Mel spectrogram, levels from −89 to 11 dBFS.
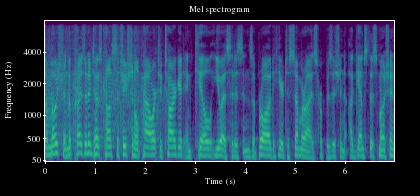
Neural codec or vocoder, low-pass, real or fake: codec, 16 kHz, 4 kbps, FunCodec, trained on LibriTTS, 50 frames a second; 7.2 kHz; fake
